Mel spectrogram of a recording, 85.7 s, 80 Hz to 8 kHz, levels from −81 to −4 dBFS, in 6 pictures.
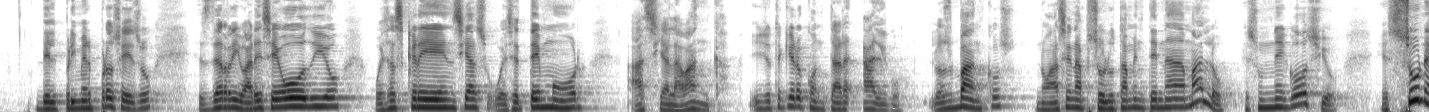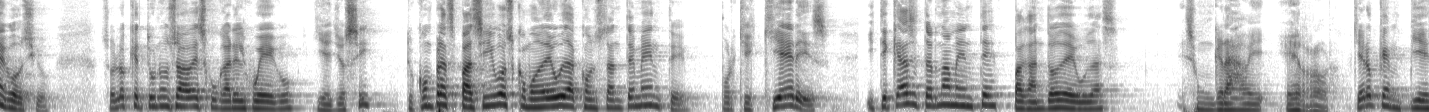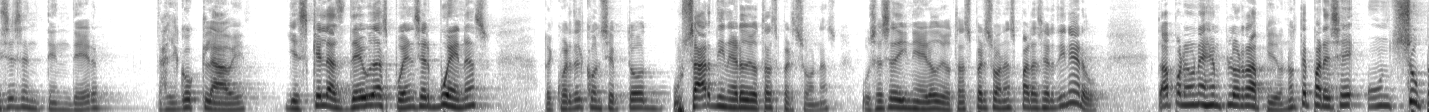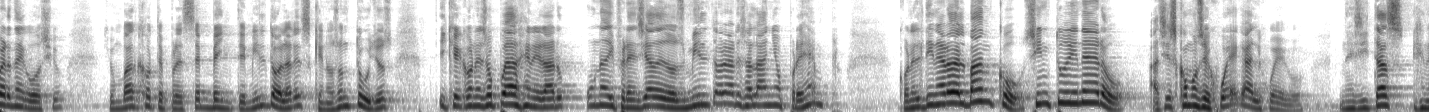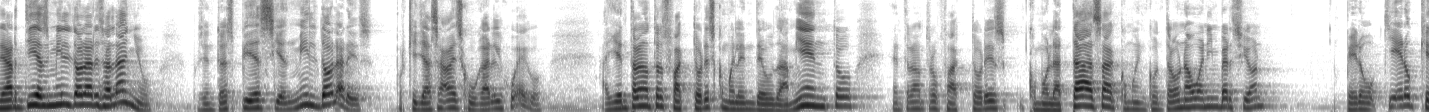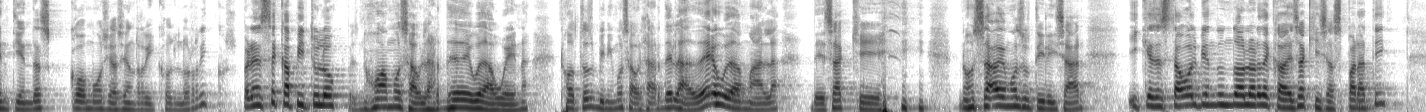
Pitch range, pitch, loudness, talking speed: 135-190 Hz, 160 Hz, -22 LUFS, 165 wpm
